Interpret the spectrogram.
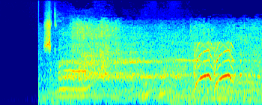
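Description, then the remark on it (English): Two vehicles peel out, their engines roaring steadily after a brief silence, joined by sharp, high-pitched tire screeches that rise and fall in a couple of quick squealing bursts near the end. “The siren sounded as two vehicles peeled out and in front of Shinto's SUV to block them in right on time.”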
